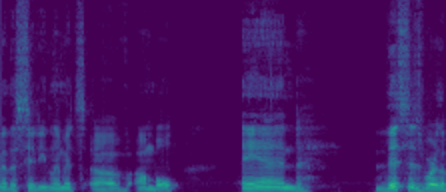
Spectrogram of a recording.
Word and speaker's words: Humble: You probably want to call that Humble, Texas if you are not from the area, but that's actually Umble, Texas. They don't pronounce the H. So this is Um, Texas. Um, at least anybody that I've ever met that's from there.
